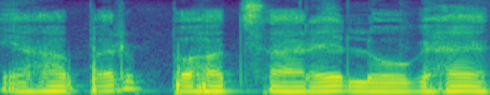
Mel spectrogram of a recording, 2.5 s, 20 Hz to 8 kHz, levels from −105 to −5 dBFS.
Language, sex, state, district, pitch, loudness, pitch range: Hindi, male, Jharkhand, Garhwa, 110 Hz, -17 LUFS, 105-115 Hz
